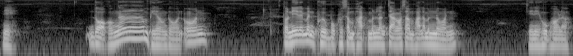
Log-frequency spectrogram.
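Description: A man from Laos, a vlogger, films himself outdoors on a phone at a grassy patch, offering viewers casual, unscripted commentary. His deep voice moves at normal speed with long pauses. He talks in a folksy, repetitive way, marvelling at things.

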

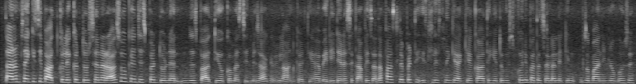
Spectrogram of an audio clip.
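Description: Female narrator, steady novel reading, mellow low-bright timbre, faint background noise. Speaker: audiobook narrator.

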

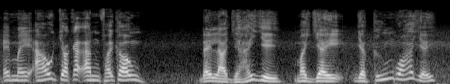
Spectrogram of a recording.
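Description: An actor voicing a caring eldest prince brother in a cartoon, who speaks gently and reassuringly. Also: male voice, high-pitched, lively intonation, a little fast, a little hiss or hum.

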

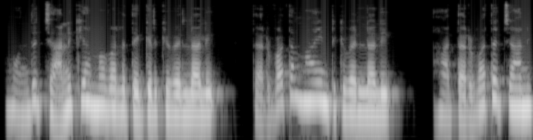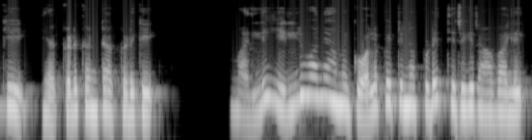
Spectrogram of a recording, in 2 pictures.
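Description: A woman narrating a dramatic story in a steady, emotive storytelling manner. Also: mid-range voice, normal speed. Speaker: audiobook narrator.

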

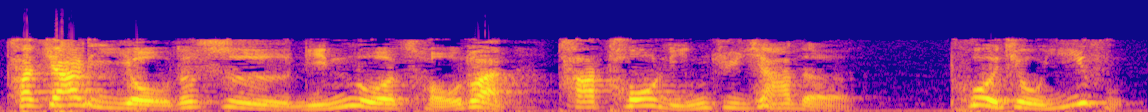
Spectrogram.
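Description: A man's voice: fairly high pitch, sing-song, a little slow, breathy edge, highs cut off, pitched above the performer's own voice, heavily acted. A man voicing a shrewd old male philosopher who needles his listener with rhetorical questions. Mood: mocking.

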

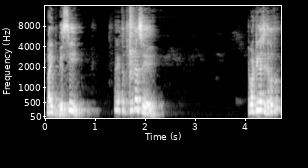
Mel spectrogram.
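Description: Echoey, distant teacher slowly spelling words. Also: mid-range voice, lively intonation, warm tone, a little hiss or hum. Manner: patient, repeats words slowly for students. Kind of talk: spelling and pronunciation lesson.

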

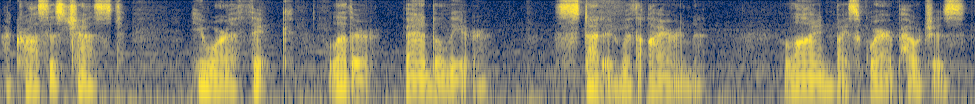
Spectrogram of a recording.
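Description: A man reading a fantasy novel aloud in a soft-spoken voice that often drops into whispers. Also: medium pitch, creaky, slight background noise. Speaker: audiobook reader.

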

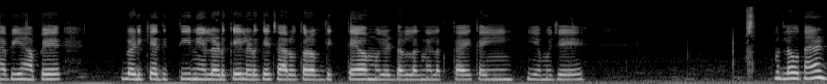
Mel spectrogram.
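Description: Young woman, high voice, casual travel vlogger, giggly and chatty. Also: darkish tone. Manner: chatty, giggly, repeats words for effect. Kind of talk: casual travel vlog narration.

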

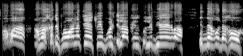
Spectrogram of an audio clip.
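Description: Woman doing a whiny teen boy begging to get married, super high, talks fast. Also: fairly even intonation, fairly bright tone, no room sound, studio quality. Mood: pleading. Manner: whiny, pleading, repeats himself. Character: teenage boy, failing student, desperate to marry.

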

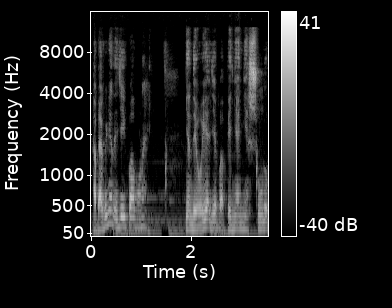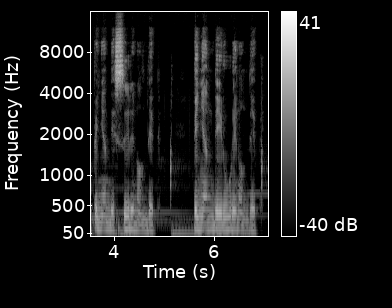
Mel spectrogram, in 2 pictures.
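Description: A man's voice: on the low side, moderate pace, dark tone, soft background music. A Paraguayan priest preaching a sermon in Spanish mixed with Guarani, with emphatic rises in his voice. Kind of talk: sermon reflection.

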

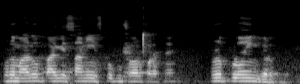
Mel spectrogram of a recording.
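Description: Fairly high-voiced teacher drilling pronunciation. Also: male voice, fairly even intonation, a little mellow, muffled recording, slight background noise. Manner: explains patiently, repeats words slowly, asks the class questions. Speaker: college teacher. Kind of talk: classroom lecture on English pronunciation. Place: classroom.

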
